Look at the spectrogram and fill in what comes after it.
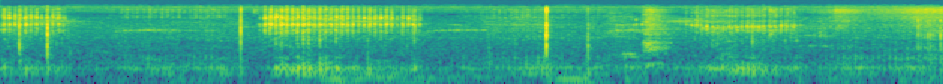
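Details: Snoring cat: a low, steady rumbling drone with gentle rhythmic swells in loudness, a few faint clicks and rustles above it, quiet overall.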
